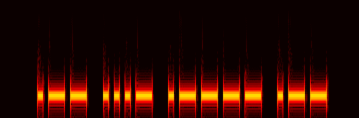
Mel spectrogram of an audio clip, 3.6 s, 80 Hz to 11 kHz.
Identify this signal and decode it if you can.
Morse code, heard as a keyed tone, about 22 wpm, 700 Hz. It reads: WV1W
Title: USA Call Signs - 4 Characters - Repeated 3x - 22wpm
